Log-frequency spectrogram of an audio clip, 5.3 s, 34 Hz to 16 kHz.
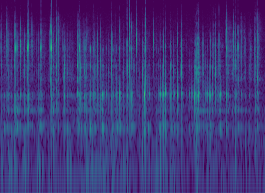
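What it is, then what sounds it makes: Hollow plastic camera body. Long nails tap quickly on the top and sides of a Canon DSLR's hollow plastic body. About 29 rapid, bright, dry clicks come in irregular bursts, each stopping almost instantly with no low end.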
